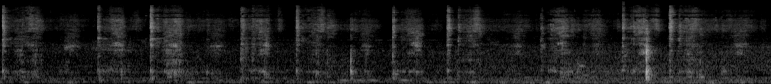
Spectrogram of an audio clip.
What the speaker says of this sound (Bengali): এবারে নুন মাখানো চালটা কড়ার মধ্যে একটু নেড়ে চেড়ে নেওয়া হচ্ছে।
